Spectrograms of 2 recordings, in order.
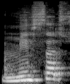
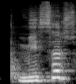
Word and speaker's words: Messrs: जैसे मिस्टर्स राम and Shyam और दूसरा जो होता है वो मेसर्स होता है। एम E double S आर एस। लेकिन ये जो मेसर्स होता है इसका प्रयोग जब भी किया जाता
